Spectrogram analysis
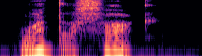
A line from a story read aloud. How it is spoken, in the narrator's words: mumbled to myself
